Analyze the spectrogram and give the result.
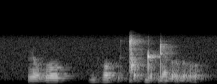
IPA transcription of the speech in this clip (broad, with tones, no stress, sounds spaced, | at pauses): ɳ o˨ ɓ o˦ | bʱ o˦˨ h ṵ˨˦ ǀ o̰˦ θ ɖ o˨ ʔ ɖ ɐ˦˨ ð o̰˦ ð o̰˦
